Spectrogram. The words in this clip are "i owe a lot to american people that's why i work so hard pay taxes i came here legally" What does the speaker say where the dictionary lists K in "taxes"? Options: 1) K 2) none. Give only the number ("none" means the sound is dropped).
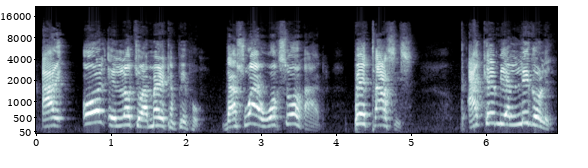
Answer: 2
